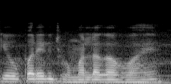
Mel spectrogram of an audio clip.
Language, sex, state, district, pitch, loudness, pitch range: Hindi, male, Uttar Pradesh, Shamli, 115 Hz, -16 LUFS, 110-125 Hz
